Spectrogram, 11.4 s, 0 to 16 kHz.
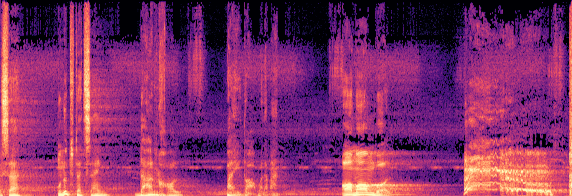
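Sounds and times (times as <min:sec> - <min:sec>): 
speech: 0:00.0 - 0:00.5, 0:01.2 - 0:03.7, 0:04.5 - 0:05.7, 0:06.8 - 0:07.9
horse neighing: 0:09.3 - 0:11.4.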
